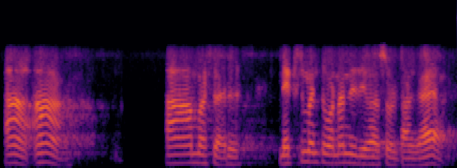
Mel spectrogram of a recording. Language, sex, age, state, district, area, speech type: Tamil, male, 18-30, Tamil Nadu, Tiruchirappalli, rural, conversation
